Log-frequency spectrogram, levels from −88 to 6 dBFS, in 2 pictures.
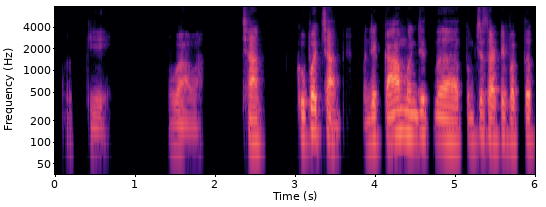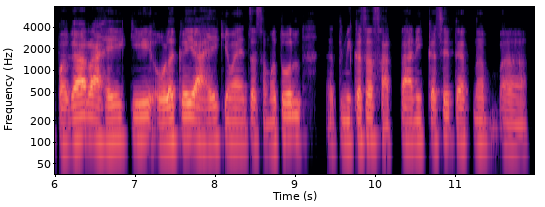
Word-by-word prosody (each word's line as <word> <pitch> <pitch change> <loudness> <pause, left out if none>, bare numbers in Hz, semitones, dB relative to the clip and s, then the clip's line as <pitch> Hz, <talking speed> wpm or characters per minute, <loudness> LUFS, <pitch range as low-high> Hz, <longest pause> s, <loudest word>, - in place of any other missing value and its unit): Okay. 80 -1 -15 0.9
वाह, 90 -3 -5
वाह! 80 0 -15 0.5
छान, 110 -2 +1 0.5
खूपच - - +3
छान! - - +3 0.3
म्हणजे 110 +4 -1
काम 135 +4 +6
म्हणजे 130 -1 0
अ, 115 -4 +1
तुमच्यासाठी 110 0 -1
फक्त - - -2
पगार 115 +4 +6
आहे 105 +1 +2
की 115 +1 0
ओळखही 110 +3 +4
आहे 100 +1 +2
किंवा 105 -1 -3
यांचा 100 0 -4
समतोल 100 +5 -2 0.3
अ, - - -10
तुम्ही 105 -1 -6
कसा 110 +1 +1
साधता 110 -1 -4
आणि 105 0 -2
कसे 100 +4 -3
त्यातनं 105 0 -4 0.2
अ, 90 -2 -6
105 Hz, 140 wpm, -24 LUFS, 100-115 Hz, 0.9 s, काम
